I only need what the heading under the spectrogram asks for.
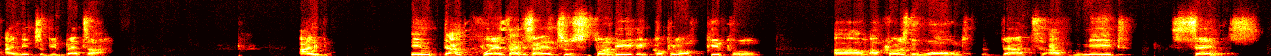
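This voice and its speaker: A man's voice: medium pitch, a little mellow, highs cut off. A man from Nigeria, giving an earnest conference talk over a video call and telling his own story. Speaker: conference speaker. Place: office.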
